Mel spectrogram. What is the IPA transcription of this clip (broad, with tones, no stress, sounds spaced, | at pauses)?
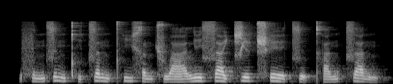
f ə˧˥ n s ə˥˩ n pʰ i˩ t͡s a˥˩ n t̪ʰ i˥ x a˨ n ʈ͡ʂ w ä˧˥ l i˥˧ s a˥˩ ɪ̯ t͡ɕ i˥ ʈ͡ʂʰ e˥˩ ɪ̯ t͡s ɹ̩˨˩ kʰ a˧˥ n t͡s a˥˩ n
